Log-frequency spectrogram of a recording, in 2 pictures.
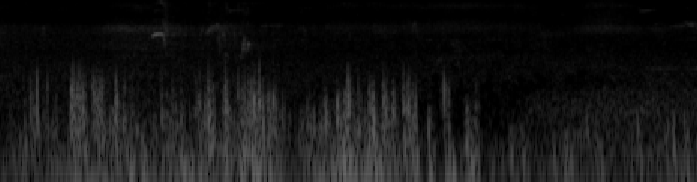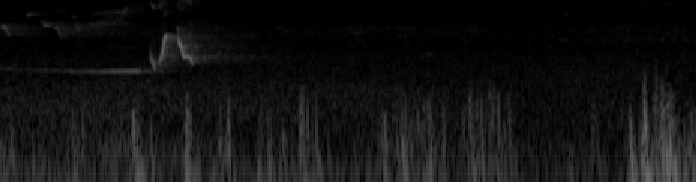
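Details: Japanese bush warbler singing in spring at Toasa Station on the Muroran Line: a held clear whistle that jumps into a short rising flourish, heard once mid-recording over heavy low rumble and wind-like background noise.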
